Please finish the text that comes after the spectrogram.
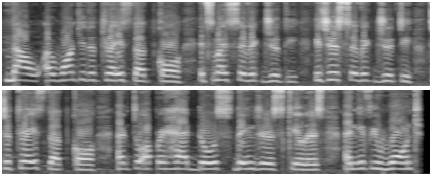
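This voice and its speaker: A woman's voice: high-pitched, fairly even intonation, moderate pace, hardly any pauses, close to an everyday voice, low-quality recording. A woman playing an anxious, demanding, sickly wife in an amateur radio play, speaking in an agitated, imperious way. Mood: impatient, demanding.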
